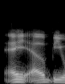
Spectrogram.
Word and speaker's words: Alby: then we thought uh okay how can we pronounce it differently and then L lb lb and then at some point it was Alby y right the name today and um only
